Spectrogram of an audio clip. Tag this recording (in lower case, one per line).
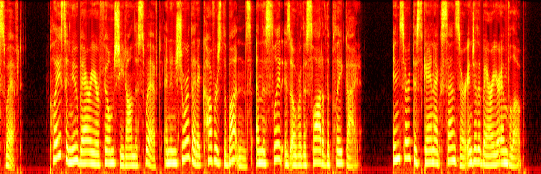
speech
